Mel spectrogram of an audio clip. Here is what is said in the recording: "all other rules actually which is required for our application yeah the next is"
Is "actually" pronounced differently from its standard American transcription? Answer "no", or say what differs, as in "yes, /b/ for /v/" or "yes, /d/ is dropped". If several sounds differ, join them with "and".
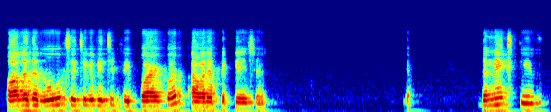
yes, /k/ is dropped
